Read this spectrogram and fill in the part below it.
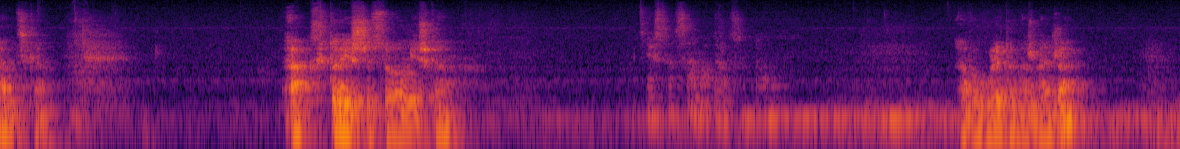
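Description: An elderly man speaks softly and closely, in short bursts with pauses.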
